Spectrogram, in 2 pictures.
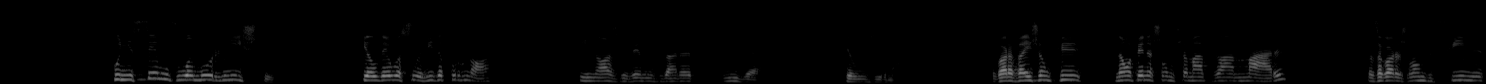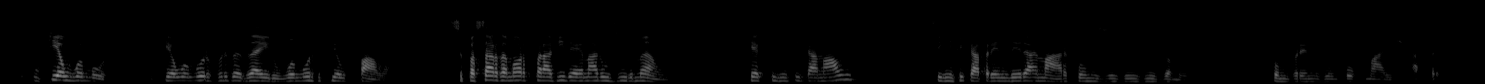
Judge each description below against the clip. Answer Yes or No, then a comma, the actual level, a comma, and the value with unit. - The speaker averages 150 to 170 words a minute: Yes, average, 165 wpm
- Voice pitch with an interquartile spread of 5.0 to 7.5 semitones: Yes, wide, 5.5 semitones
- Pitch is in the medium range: Yes, medium, 165 Hz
